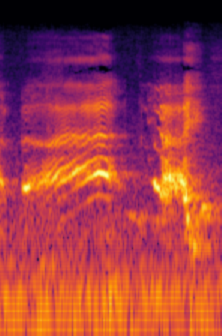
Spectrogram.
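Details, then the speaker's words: Adult lecturer imitates sleep apnea for a psychology class, simulated: a drawn-out, rough snore-like sound, a pause, then a strained gasp as if unable to catch breath. "so when someone has sleep abne that I don't want to do this wipe out my sonis but it sounds like they're snoring but what happens they can't catch their breath so"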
